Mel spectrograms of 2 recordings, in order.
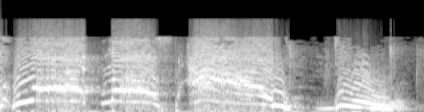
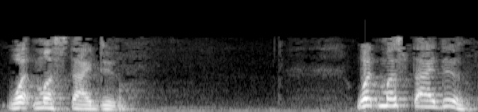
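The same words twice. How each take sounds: First: Very slow, drawn-out shouted plea; pleading cry to God. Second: Soft, low, hushed plea; quiet prayer. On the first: Retold or imitated. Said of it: "what you have to say to God is". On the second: Real, not acted. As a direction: murmur it as a private prayer. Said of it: "we need to ask ourselves".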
